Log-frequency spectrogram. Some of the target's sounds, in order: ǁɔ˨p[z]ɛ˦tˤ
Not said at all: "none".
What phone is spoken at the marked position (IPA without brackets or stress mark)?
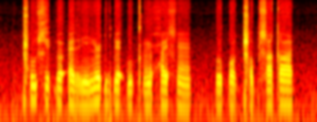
ɕ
